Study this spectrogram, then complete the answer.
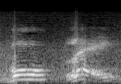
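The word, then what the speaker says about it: Boulé: go to the bullet known as boule pronounce who lay the mean is here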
